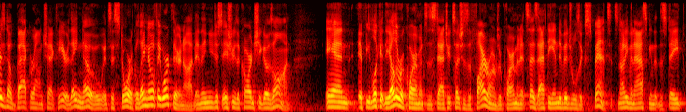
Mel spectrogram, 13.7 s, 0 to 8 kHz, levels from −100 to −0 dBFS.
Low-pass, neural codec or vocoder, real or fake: 7.2 kHz; none; real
